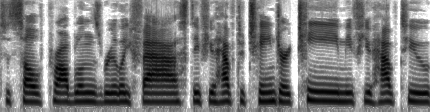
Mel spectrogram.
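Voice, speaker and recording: A woman speaks at a medium pitch with a Brazilian Portuguese accent, her voice dry and close with no echo on a very clean recording against a silent background. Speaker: physical pen tester and red teamer. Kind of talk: podcast interview. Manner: occasional halting and word searching.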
